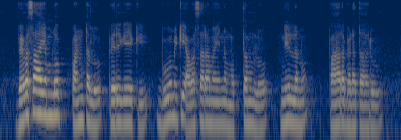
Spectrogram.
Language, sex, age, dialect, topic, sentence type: Telugu, male, 25-30, Southern, agriculture, statement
